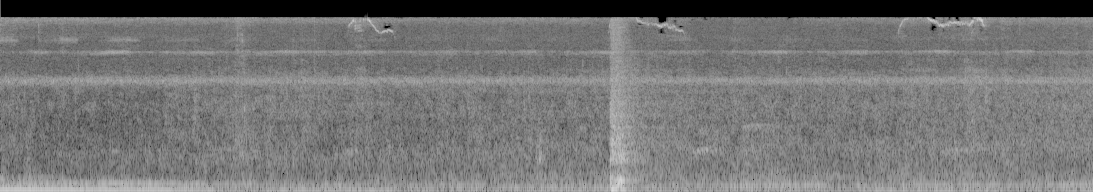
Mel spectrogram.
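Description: Outdoor ambience: a low motor hum, loudest in the first two seconds, then fading and coming back faintly, under a steady high-pitched insect drone. A single sharp knock comes about six seconds in.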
